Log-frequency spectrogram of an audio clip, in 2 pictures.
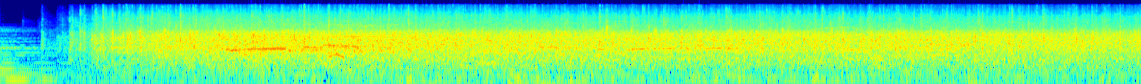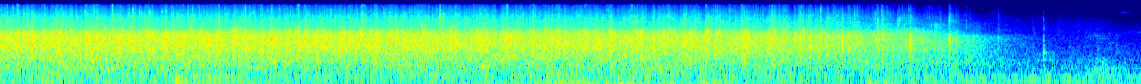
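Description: A large concert audience applauding. The applause swells about a second in, holds steady and dies away near the end.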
